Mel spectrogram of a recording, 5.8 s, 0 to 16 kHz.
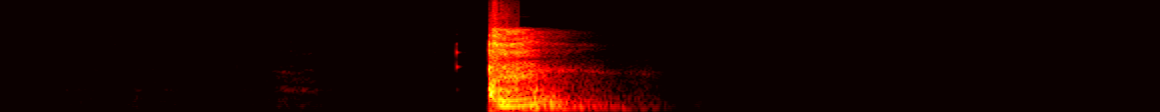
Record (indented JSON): {
  "cough_length": "5.8 s",
  "cough_amplitude": 32768,
  "cough_signal_mean_std_ratio": 0.19,
  "survey_phase": "beta (2021-08-13 to 2022-03-07)",
  "age": "18-44",
  "gender": "Female",
  "wearing_mask": "No",
  "symptom_cough_any": true,
  "smoker_status": "Never smoked",
  "respiratory_condition_asthma": false,
  "respiratory_condition_other": false,
  "recruitment_source": "REACT",
  "submission_delay": "0 days",
  "covid_test_result": "Negative",
  "covid_test_method": "RT-qPCR",
  "influenza_a_test_result": "Negative",
  "influenza_b_test_result": "Negative"
}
